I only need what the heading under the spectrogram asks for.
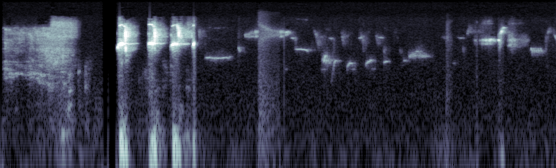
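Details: A Song Sparrow, a year-round resident that sings all through summer, opens its song with three loud, high, sharp notes in quick succession, followed by a few faint, thin notes.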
